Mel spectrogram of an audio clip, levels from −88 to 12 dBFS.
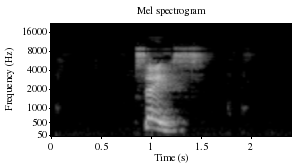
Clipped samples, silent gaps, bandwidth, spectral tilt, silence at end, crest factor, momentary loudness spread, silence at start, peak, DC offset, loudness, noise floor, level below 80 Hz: under 0.1%; none; 9.8 kHz; 1 dB/octave; 0.9 s; 22 dB; 15 LU; 0.85 s; 0 dBFS; under 0.1%; -17 LUFS; -80 dBFS; -80 dBFS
